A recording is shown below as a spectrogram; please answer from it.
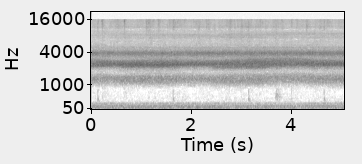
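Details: A rain-soaked frog chorus of thousands: layered continuous trills ring high and even, while isolated drips tap now and then beneath a low background rumble.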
